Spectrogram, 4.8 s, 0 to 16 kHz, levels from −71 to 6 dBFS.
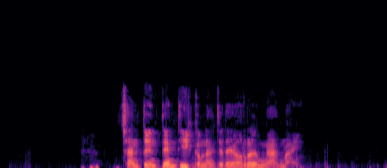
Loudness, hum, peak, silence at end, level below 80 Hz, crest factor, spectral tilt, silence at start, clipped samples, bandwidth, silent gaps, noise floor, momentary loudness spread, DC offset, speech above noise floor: -19 LUFS; none; -2 dBFS; 1.05 s; -58 dBFS; 20 dB; -5.5 dB/octave; 1 s; under 0.1%; 8.2 kHz; none; -65 dBFS; 18 LU; under 0.1%; 46 dB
